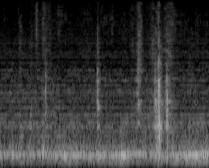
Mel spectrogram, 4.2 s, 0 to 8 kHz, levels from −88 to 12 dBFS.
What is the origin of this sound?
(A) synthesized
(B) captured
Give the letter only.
A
